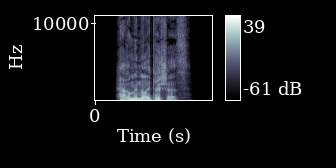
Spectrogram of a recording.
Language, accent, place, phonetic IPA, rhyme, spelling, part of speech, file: German, Germany, Berlin, [hɛʁmeˈnɔɪ̯tɪʃəs], -ɔɪ̯tɪʃəs, hermeneutisches, adjective, De-hermeneutisches.ogg
- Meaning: strong/mixed nominative/accusative neuter singular of hermeneutisch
